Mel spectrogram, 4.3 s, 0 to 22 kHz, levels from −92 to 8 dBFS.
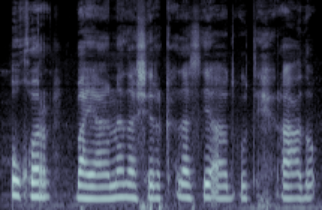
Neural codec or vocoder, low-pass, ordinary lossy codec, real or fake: none; none; none; real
